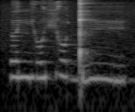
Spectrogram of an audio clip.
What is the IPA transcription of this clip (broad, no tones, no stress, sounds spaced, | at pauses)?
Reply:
ə nʲ o ç o ɡ͡ǃ y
